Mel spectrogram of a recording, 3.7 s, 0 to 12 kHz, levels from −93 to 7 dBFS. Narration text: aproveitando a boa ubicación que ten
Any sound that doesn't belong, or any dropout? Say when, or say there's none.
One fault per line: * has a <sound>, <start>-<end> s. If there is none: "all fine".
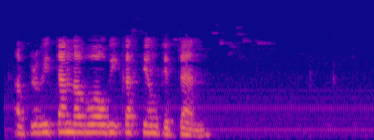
all fine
